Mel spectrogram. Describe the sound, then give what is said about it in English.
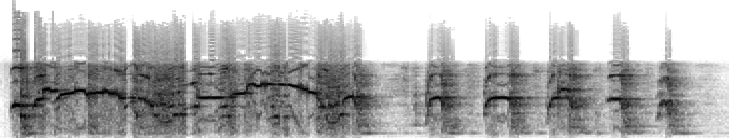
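Family members imitate an elk bugle with high, wavering whistled squeals that rise and fall for several seconds, then break into four short, sharp whoops in a row. “Now, do you guys have like a family elk call that we could go out with?”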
